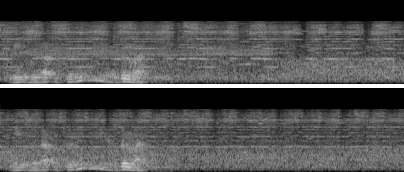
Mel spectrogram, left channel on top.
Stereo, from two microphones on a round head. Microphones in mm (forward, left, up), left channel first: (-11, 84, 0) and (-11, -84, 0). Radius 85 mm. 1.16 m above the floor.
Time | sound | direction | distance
0.1 | a man speaking | 35° right (ahead or behind) | 1.5 m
